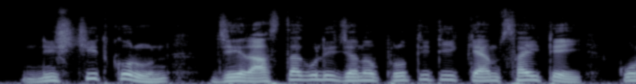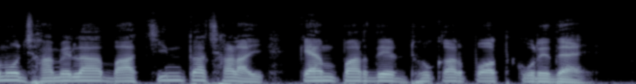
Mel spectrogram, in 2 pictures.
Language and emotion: Bengali, neutral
